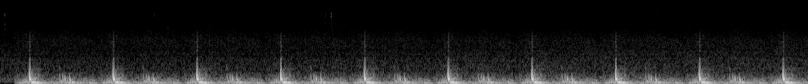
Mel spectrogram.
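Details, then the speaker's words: Opening snap heard at the fifth intercostal space, midclavicular line: regular heartbeat about 70/min with loud, sharp S1, then S2 closely followed by a crisp, discrete extra click; loud S1 with opening snap. "That is an opening snap. So S1, S2 and a discrete sound जो थोड़ी देर के लिए आती है."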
